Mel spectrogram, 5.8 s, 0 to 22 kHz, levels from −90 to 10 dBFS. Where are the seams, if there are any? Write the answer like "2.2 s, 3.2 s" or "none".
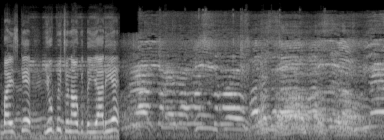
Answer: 1.9 s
